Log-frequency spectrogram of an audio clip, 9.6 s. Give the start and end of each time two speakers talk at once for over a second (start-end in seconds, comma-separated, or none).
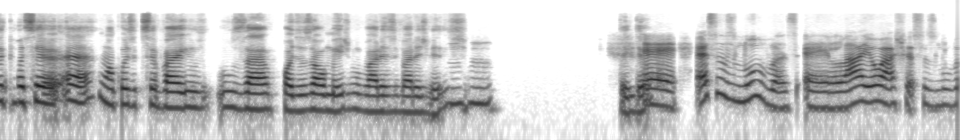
none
